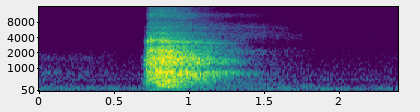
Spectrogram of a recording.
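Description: A man's single audible breath, sudden at the start and fading out within under a second, about a third of the way in.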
